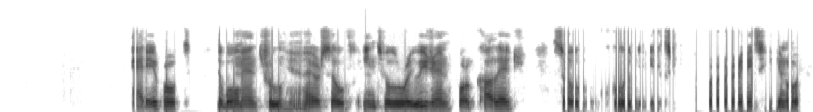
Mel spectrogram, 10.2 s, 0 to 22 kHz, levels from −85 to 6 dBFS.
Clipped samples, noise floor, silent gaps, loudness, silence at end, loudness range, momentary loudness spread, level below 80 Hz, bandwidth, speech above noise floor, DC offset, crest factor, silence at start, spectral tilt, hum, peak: under 0.1%; -79 dBFS; 8.56-8.69 s; -17 LUFS; 0.2 s; 5 LU; 12 LU; -48 dBFS; 7.8 kHz; 63 dB; under 0.1%; 18 dB; 1.65 s; -5 dB/octave; none; 0 dBFS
